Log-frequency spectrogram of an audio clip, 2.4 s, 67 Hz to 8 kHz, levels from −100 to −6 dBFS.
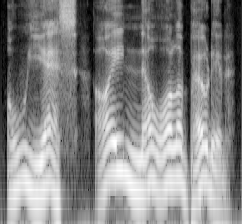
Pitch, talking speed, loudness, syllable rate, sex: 140 Hz, 175 wpm, -16 LUFS, 4.0 syllables/s, male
